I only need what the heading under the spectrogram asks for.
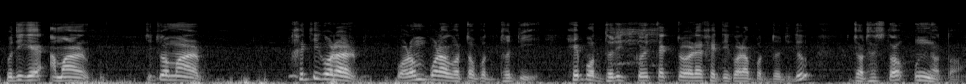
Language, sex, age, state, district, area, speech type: Assamese, male, 45-60, Assam, Darrang, rural, spontaneous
